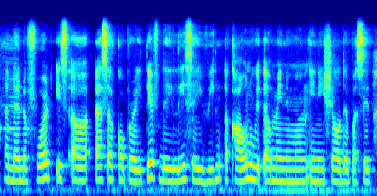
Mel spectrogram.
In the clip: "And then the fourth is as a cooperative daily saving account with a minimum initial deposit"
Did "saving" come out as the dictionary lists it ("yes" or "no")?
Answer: yes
